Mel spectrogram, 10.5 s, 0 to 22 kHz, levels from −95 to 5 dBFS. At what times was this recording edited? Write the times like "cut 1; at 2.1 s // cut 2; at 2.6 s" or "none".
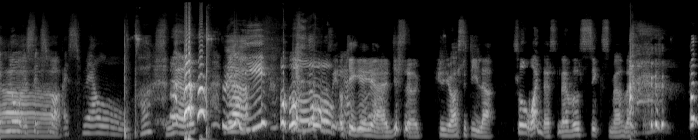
cut 1; at 5.0 s

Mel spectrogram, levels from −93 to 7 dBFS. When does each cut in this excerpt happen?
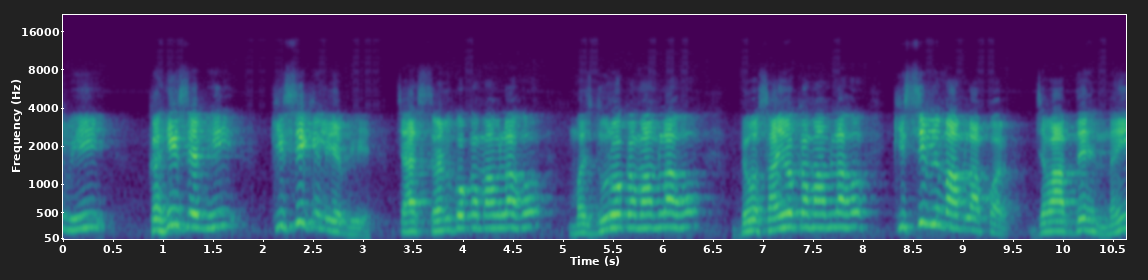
none

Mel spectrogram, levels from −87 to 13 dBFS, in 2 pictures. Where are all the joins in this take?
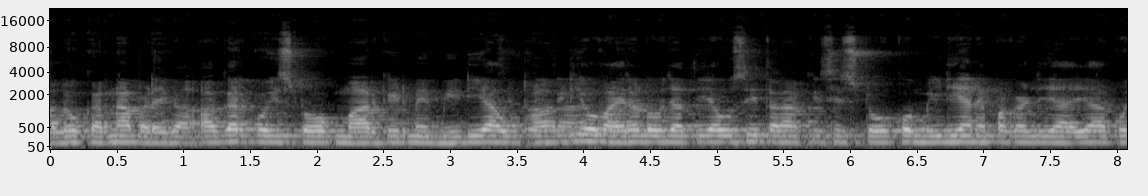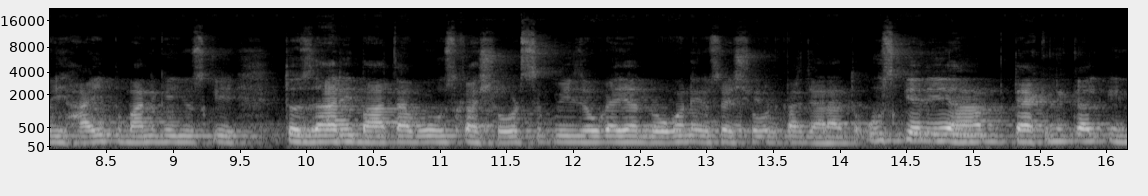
cut 1; at 3.8 s // cut 2; at 13.4 s

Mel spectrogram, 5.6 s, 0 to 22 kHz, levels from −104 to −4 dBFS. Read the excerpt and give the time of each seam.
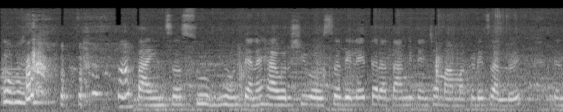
cut 1; at 1.3 s

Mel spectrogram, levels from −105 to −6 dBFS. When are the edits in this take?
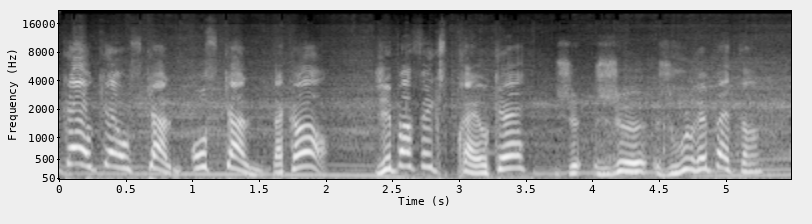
cut 1; at 3.6 s

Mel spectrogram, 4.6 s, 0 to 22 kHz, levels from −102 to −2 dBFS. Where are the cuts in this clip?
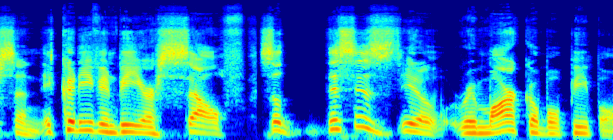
cut 1; at 1.8 s

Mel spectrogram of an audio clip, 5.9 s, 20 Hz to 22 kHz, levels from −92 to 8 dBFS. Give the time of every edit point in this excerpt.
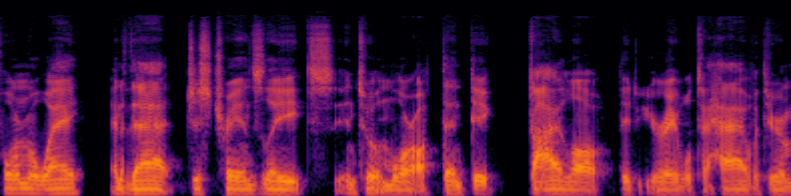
cut 1; at 0.9 s // cut 2; at 2.5 s // cut 3; at 4.8 s

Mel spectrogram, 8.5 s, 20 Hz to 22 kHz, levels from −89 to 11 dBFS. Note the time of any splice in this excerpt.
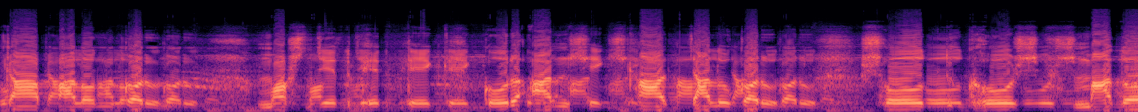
none

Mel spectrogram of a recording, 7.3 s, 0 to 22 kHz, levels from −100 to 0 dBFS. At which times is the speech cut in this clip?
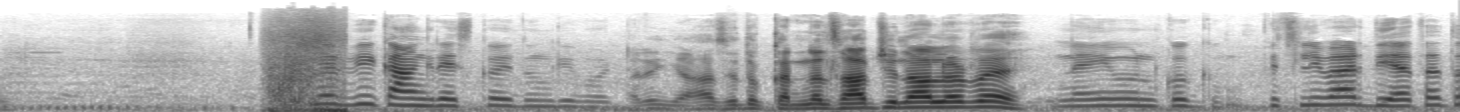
cut 1; at 1.5 s

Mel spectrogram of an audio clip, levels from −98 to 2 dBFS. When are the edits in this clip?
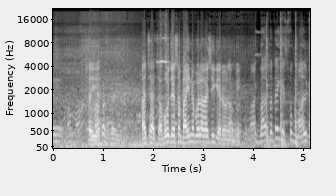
cut 1; at 4.1 s

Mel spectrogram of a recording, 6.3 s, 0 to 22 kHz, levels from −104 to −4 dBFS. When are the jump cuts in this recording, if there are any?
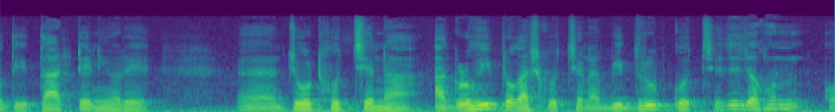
cut 1; at 3.1 s // cut 2; at 5.4 s

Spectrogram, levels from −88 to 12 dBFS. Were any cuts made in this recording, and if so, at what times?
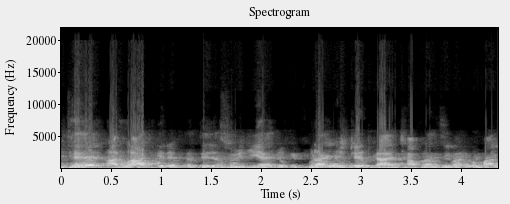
none

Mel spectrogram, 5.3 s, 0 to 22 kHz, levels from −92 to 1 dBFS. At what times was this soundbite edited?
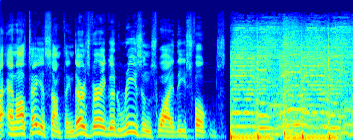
none

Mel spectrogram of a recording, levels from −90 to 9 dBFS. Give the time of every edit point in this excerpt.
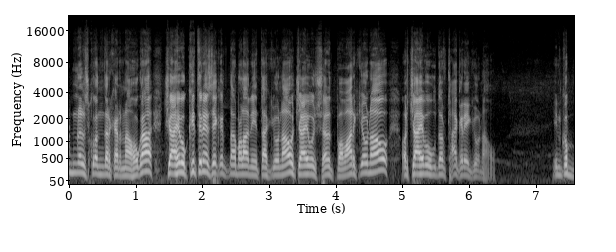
none

